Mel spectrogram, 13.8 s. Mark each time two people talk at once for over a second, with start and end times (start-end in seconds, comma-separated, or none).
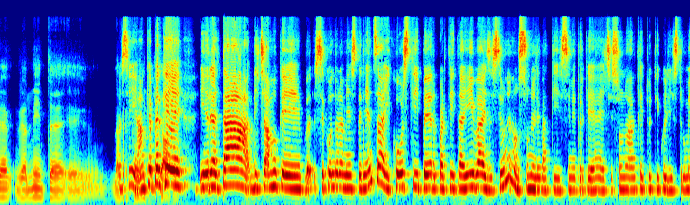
2.4-3.7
